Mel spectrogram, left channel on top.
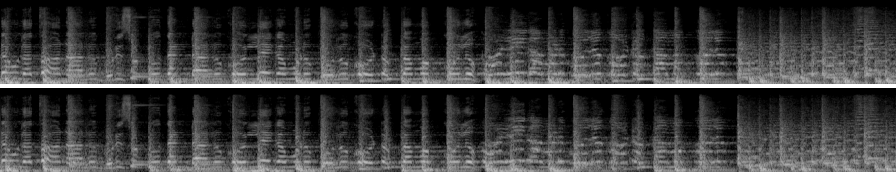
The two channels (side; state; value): both; normal; correlation 0.52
